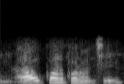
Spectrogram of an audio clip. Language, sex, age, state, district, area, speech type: Odia, male, 45-60, Odisha, Nabarangpur, rural, conversation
